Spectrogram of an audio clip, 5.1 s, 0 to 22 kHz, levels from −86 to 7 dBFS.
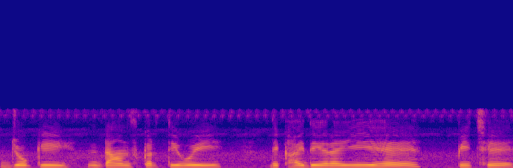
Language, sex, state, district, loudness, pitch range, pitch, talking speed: Hindi, female, Uttar Pradesh, Etah, -21 LUFS, 205-220 Hz, 215 Hz, 105 wpm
